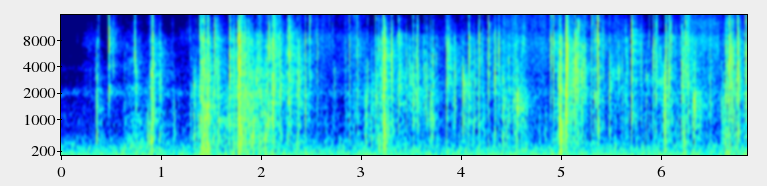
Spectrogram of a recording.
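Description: A hand-sized, filled Nestle Everyday milk powder pouch of flexible laminated plastic is crinkled and squeezed with long painted nails and fingertips close to the mic. Dense, bright crackling comes in quick sharp bursts with no ringing, and a few louder crunches stand out over a low steady background.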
